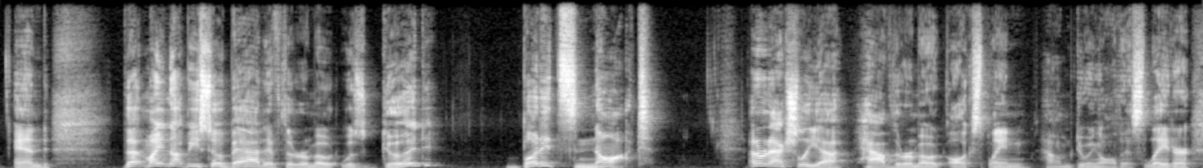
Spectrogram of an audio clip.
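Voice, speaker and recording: A man presenting an explainer video in an emphatic, wry, opinionated way, as if talking a viewer through a gadget review. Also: mid-range voice. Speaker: presenter of a retro tech review channel. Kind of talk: semi-scripted explainer video narration.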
